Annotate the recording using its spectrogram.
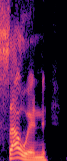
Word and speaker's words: Samhain: The Clive Barker magazine, it would be pronounced Samhain, because Samhain is woefully incorrect. It's Gaelic. It's Samhain, which is a festival that takes place.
